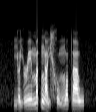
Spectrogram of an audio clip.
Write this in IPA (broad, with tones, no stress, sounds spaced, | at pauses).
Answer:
j ə˨˩ j ɹ e˧ m a˦˥ t̚ ŋ a˨˩˦ j x o˨˩˨ m ɔ˧ t̪ a˧ w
